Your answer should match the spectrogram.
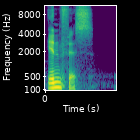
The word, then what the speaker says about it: Enfys: is actually pronounced Enfys, kind of like emphasis. So it's Enfys Nest, not Enfys Nest.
